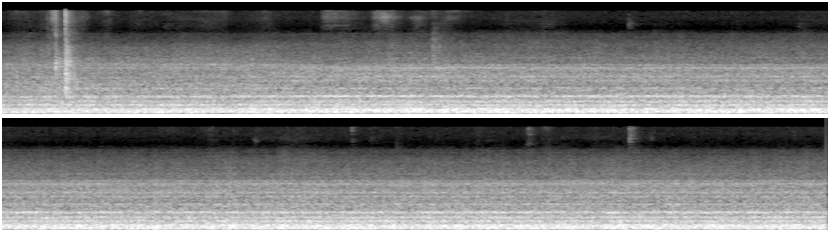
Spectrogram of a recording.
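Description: Laboratory fume hood's exhaust fan running: a steady rumble with faint steady whining tones above it, and a brief click just after the start.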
